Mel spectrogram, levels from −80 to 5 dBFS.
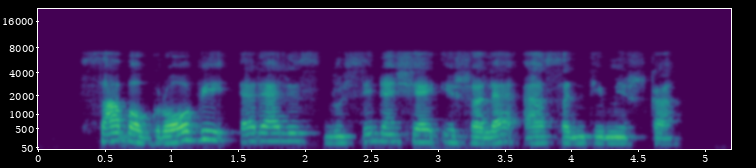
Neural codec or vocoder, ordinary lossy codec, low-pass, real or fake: none; AAC, 48 kbps; 7.2 kHz; real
